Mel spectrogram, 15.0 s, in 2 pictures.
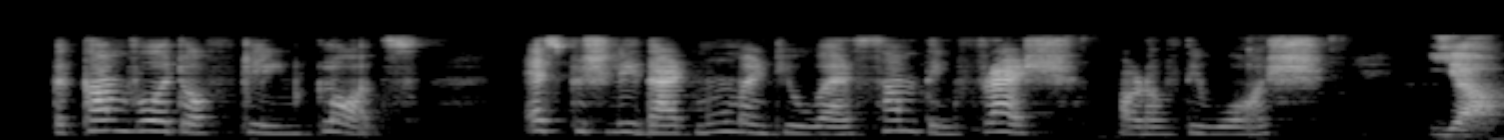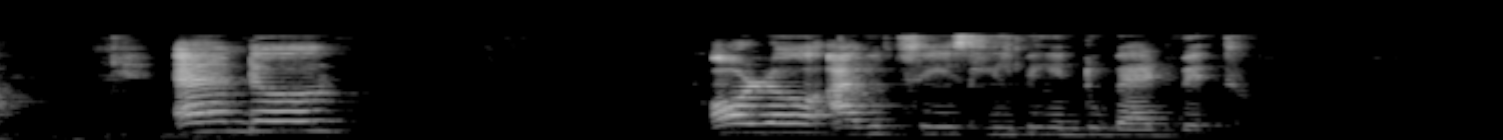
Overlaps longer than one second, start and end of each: none

